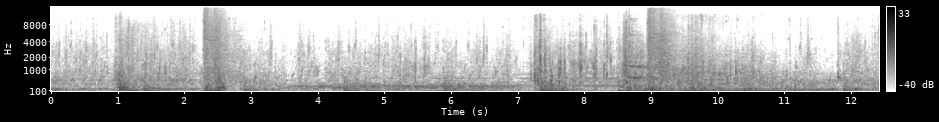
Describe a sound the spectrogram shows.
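Sword blows clash and strike.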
